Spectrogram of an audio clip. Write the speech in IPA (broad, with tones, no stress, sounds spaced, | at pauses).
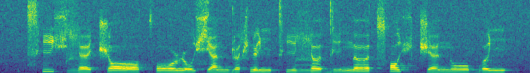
t͡sʰ i˦ ç ɮ ɛ˨ t͡ʃ ɔː˦˨ t̪ʰ oː˦ ɳ o˧ ɕ æ˨ n ɖ ə˧ ɬ ɳ i˦ ɲ tʰ i˦ ɮ ə˦˨ d i˨ n əː˦ t͡sʰ ɔ˦ ç t͡ʃ ɛ˨ n oː˨ b ə˦ ɲ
